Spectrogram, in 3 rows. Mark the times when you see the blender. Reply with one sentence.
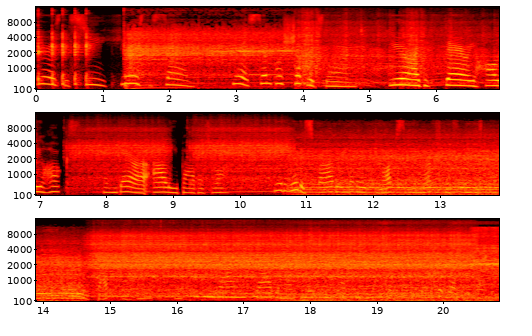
You can hear the blender from 0.0 to 20.7 s.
